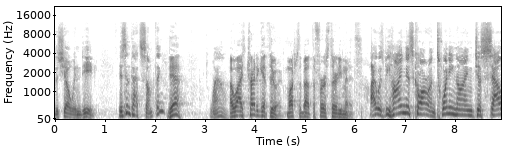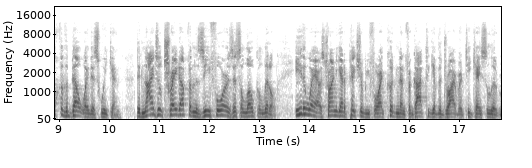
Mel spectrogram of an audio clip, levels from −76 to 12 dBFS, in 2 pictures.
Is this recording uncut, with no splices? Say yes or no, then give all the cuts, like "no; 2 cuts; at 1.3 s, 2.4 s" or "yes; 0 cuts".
yes; 0 cuts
